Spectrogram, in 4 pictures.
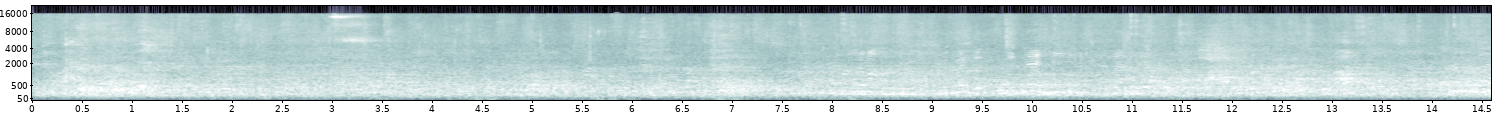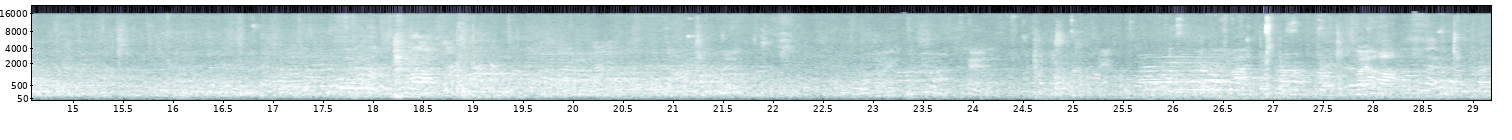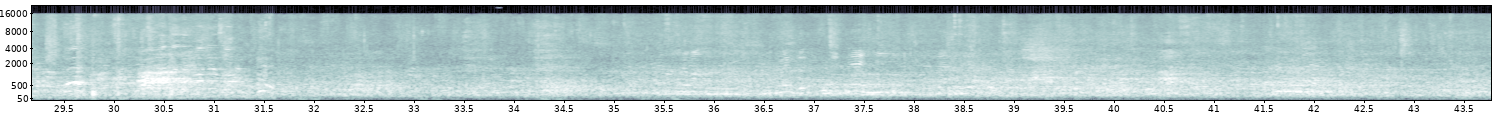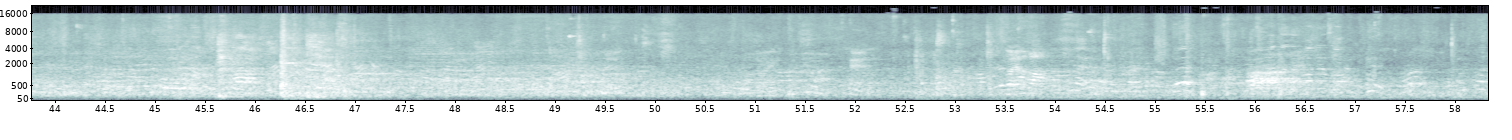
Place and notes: {"title": "beijing, main station, booking hall", "date": "2009-12-13 13:39:00", "description": "dense atmosphere at the main station in the morning. trolleys, steps, conversations in the reverbance of the big hall\ninternational cityscapes - topographic field recordings and social ambiences", "latitude": "39.90", "longitude": "116.42", "altitude": "50", "timezone": "Europe/Berlin"}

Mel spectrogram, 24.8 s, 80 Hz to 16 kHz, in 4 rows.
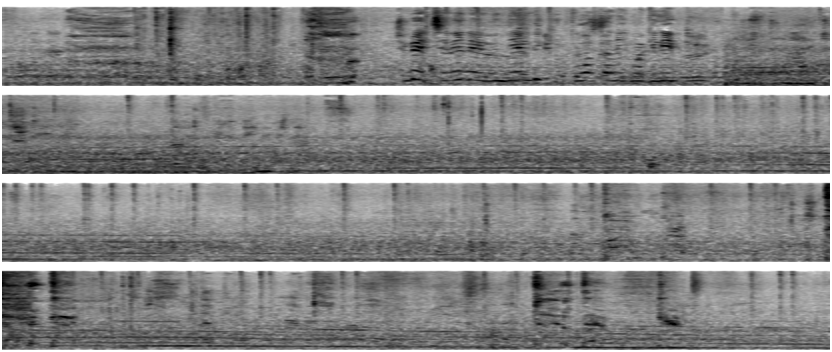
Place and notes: {"date": "2010-10-08 13:30:00", "description": "Mit den Buslinien 154, 156 und 351 über 27 Stationen von der nördlichsten (Steinwerder, Alter Elbtunnel) bis zur südlichsten (Moorwerder Kinderheim) Bushaltestelle Wilhelmsburgs.", "latitude": "53.54", "longitude": "9.97", "altitude": "5", "timezone": "Europe/Berlin"}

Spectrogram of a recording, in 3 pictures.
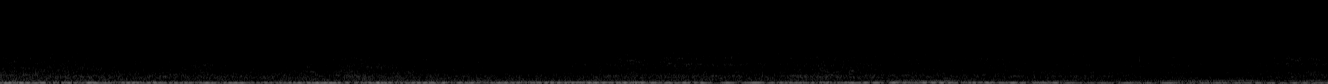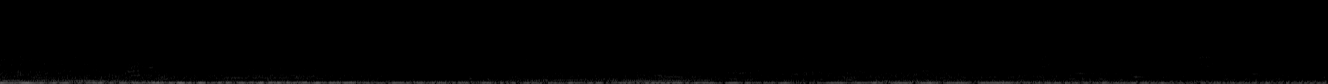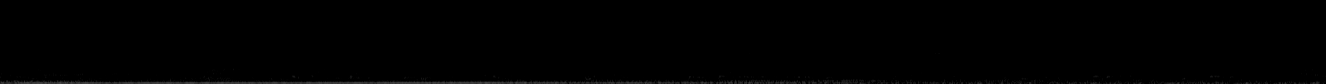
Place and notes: {"title": "Jacksons Ln, Scarborough, UK - olivers mount road racing 2021 ...", "date": "2021-05-22 10:20:00", "description": "bob smith spring cup ... twins group A practice ... luhd pm-01 mics to zoom h5 ...", "latitude": "54.27", "longitude": "-0.41", "altitude": "144", "timezone": "Europe/London"}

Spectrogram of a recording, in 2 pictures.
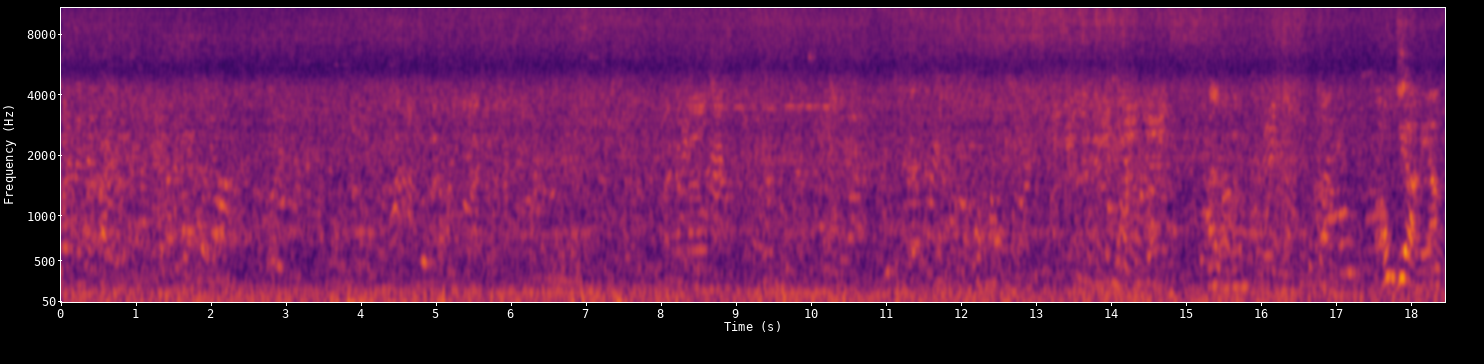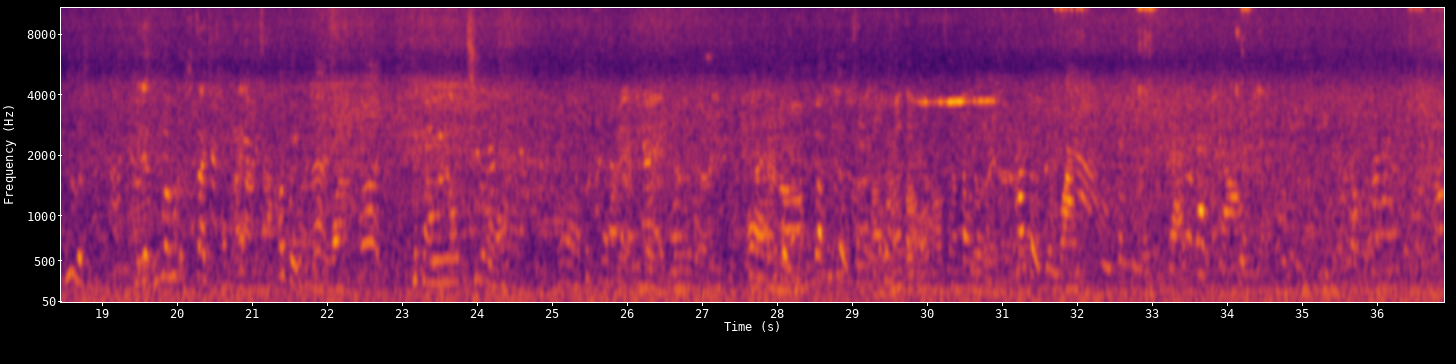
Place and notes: {"title": "Datong St., Shalu Dist., Taichung City - A variety of vendors", "date": "2017-01-19 10:12:00", "description": "Traditional markets, Very noisy market, Street vendors selling voice, A lot of motorcycle sounds", "latitude": "24.24", "longitude": "120.56", "altitude": "16", "timezone": "GMT+1"}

